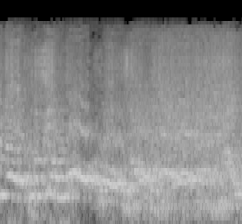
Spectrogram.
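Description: Loud church congregation shouting and singing together in praise, voices rising and falling, over a bass guitar.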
